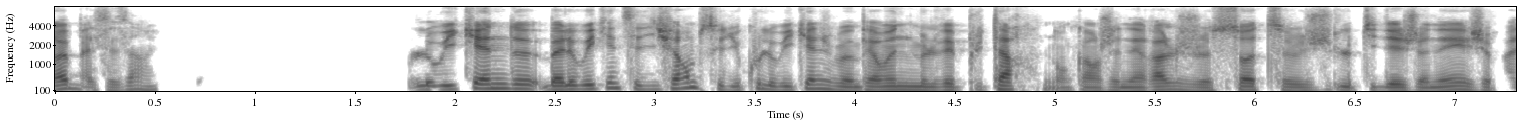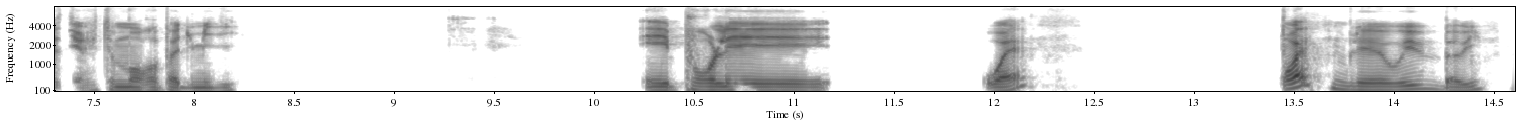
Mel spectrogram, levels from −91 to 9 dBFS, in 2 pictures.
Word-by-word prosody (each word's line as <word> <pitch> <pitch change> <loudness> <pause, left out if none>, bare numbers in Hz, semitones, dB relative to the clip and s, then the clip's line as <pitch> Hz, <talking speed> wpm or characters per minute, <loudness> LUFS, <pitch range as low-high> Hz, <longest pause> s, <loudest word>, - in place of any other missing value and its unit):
Ouais, - - +6
bah, 155 - -7
c'est 100 - -9
ça 130 - -9
oui. 115 - -16 1.3
Le 130 +1 -6
week-end, 155 +5 +6 0.2
bah, 125 - +5
le 130 - +3
week-end 150 +6 +1
c'est 135 - -4
différent 160 +8 +2
parce 190 - -1
que - - -4
du 115 -1 -7
coup - - -9
le 130 - -5
week-end 120 +5 +1
je 145 - -5
me 110 -3 -3
permets 115 +1 +2
de 120 - -3
me 115 -1 -3
lever 115 +1 +1
plus - - -10
tard. - - +3
Donc 100 +1 -12
en 100 - -2
général 105 +4 0
je 100 -3 -4
saute, 115 +1 +1
heu, 105 - -4
ju 100 - -3
le 115 - -5
petit 110 - -2
déjeuner 105 +3 +3
et 125 - -2
je 105 - +2
passe 100 -1 -7
directement 105 +2 -4
au - - -6
repas 105 - -4
du 95 - -9
midi. 95 0 -8 2.0
Et 115 +1 +3
pour 120 +1 -2
les 110 -2 +3 0.7
ouais? - - 0 1.3
Ouais. - - +5
Blé, 120 -5 -3
oui, 125 +4 -1
bah, 140 -6 -10
oui. 110 +7 -8
115 Hz, 220 wpm, -25 LUFS, 105-130 Hz, 2.0 s, Ouais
